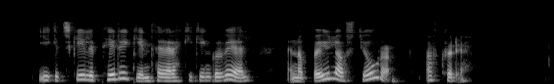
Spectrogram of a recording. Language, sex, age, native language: Icelandic, female, 30-39, Icelandic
